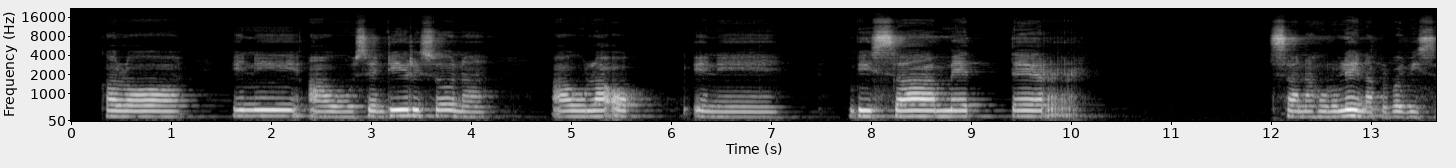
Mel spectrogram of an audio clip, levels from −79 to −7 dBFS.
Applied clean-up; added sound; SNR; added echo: none; none; none; reverberation time 0.6 s.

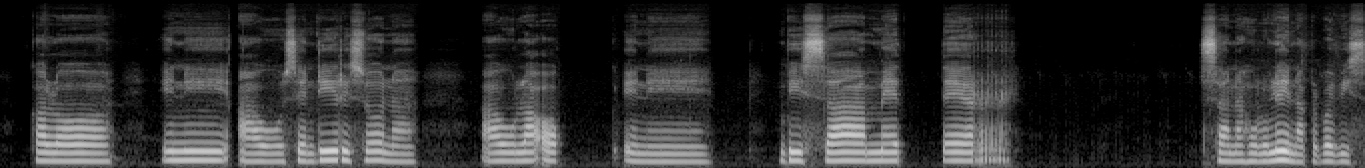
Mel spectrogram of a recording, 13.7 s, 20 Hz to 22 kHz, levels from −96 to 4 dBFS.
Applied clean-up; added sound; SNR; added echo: none; none; none; none.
